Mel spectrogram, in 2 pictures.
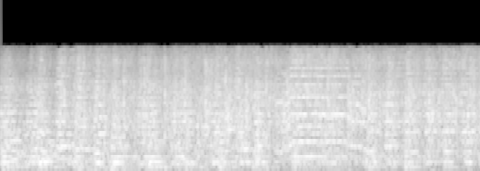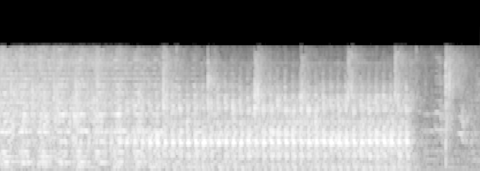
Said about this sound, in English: we'll have to use air hammers and chop him loose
